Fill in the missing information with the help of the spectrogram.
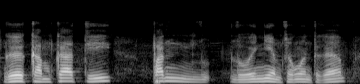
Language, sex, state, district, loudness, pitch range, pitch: Wancho, male, Arunachal Pradesh, Longding, -19 LUFS, 120-150 Hz, 135 Hz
